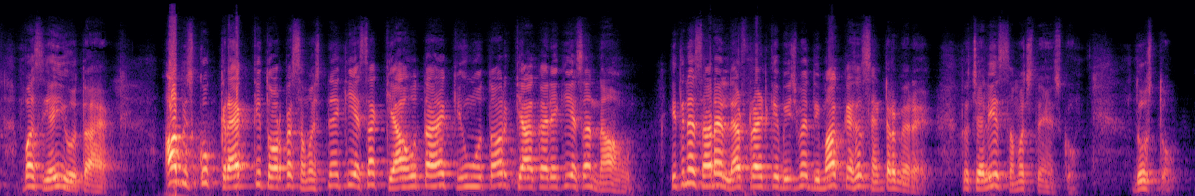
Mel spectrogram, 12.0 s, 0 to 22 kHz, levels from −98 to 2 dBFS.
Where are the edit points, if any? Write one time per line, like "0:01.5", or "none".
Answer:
none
